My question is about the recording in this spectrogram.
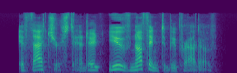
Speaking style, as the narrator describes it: said Ralph grimly

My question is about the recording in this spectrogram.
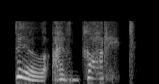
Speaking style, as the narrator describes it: He cried

